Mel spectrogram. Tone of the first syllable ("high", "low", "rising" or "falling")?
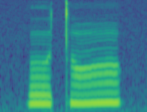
low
